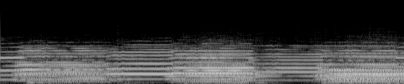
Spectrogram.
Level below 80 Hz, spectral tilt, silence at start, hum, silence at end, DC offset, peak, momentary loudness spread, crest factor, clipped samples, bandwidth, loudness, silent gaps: -48 dBFS; -8.5 dB/octave; 0 s; none; 0 s; under 0.1%; -6 dBFS; 7 LU; 14 dB; under 0.1%; 6.2 kHz; -20 LUFS; none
